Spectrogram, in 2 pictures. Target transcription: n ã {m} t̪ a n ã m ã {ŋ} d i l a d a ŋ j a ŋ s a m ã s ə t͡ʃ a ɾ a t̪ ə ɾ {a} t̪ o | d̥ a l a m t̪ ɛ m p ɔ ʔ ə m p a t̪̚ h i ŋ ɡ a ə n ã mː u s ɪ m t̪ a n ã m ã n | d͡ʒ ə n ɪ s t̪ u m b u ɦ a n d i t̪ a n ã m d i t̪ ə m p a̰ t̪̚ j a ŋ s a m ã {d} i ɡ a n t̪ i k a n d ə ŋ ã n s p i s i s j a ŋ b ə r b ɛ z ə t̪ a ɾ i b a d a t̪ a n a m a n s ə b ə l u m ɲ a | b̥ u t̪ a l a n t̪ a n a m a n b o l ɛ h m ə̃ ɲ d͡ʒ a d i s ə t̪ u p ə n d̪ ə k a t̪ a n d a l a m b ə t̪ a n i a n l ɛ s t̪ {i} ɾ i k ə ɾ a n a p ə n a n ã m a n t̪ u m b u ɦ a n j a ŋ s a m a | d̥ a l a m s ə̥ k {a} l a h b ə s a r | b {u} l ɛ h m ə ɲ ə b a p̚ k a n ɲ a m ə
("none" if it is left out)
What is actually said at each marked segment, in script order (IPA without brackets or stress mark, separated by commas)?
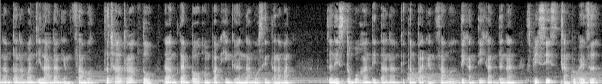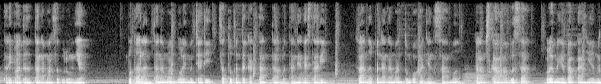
m, n, a, d, a, a, o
